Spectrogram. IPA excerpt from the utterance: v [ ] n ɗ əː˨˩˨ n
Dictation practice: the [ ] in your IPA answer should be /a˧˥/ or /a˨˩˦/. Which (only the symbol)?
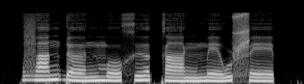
a˧˥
